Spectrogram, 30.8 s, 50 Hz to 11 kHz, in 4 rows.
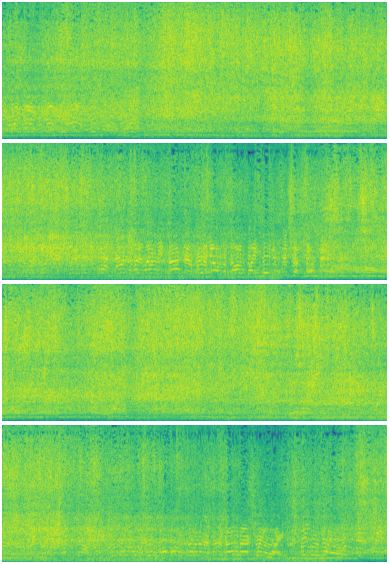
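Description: A pack of dirt-track stock cars racing, several V8 engines running at once and revving up and down as they pass through the turns, with no letup.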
